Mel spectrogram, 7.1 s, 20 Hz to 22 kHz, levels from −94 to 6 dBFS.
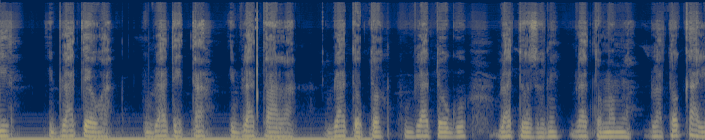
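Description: A speech recording whose whole length sounds grainy and rough, with a noisy sheen on the voice's tones, though the top end stays open, with content reaching about 20.2 kHz. That is plainly audible codec damage, likely from Opus compression in its CELT music mode. The encoder keeps each band's energy but, short of bits, fills the fine detail with folded or noise-like content, which fits a rate of around 24 kbps. From the start to 3.72 s a steady low drone sits under the speech at 50 Hz, loud enough to be only a few decibels below the voice, and then stops. This is mains hum, the power-line frequency leaking into the signal through a ground loop or a nearby transformer while that part was captured.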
